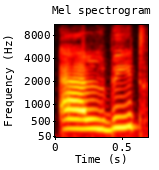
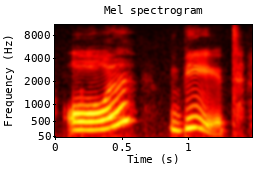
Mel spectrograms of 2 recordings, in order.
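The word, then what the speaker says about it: albeit: सो अलबीट बोलते हैं बहुत सारे लोग इसे। अलबेट अलबीट ऑल दैट इज़ इनकरेक्ट। मतलब क्या है? बावजूद, हालांकि etcetera and pronunciation is ऑल बीट। ऑल बीट बी इट बी इट। Right? So you have to से इट with me ऑल बी इट।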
